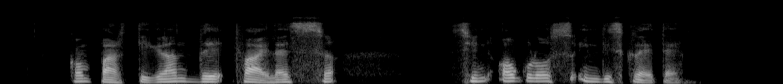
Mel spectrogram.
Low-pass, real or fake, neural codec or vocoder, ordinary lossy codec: 7.2 kHz; real; none; Opus, 16 kbps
